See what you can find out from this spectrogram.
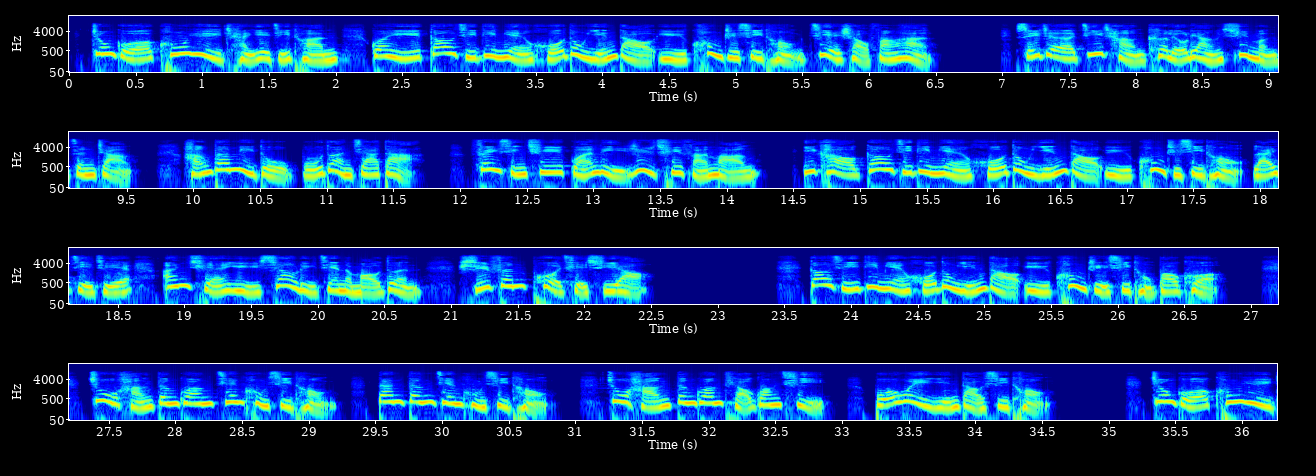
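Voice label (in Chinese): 女专题, 配音; 中国空域产业集团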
